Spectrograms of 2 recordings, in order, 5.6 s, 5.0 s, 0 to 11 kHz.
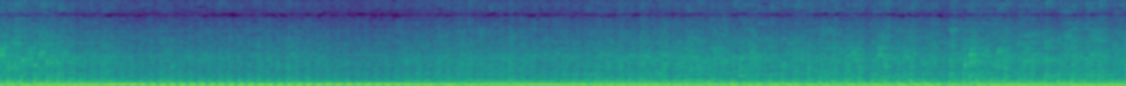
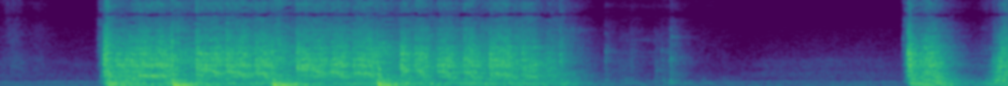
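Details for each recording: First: Normal running on a 2005 Harley-Davidson Softail Deluxe after fixing slow cranking and hard starting by wire-brushing the battery cable contacts, choke out: steady, lumpy V-twin beat with throttle blips and no misses. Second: 2005 Harley-Davidson Softail Heritage Deluxe: the starter grinds over sluggishly, about three beats a second for two seconds, without catching. Corroded positive and negative battery cables starve the starter even with a battery fitted last year. Wire-brushing both cables restored normal cranking and starting.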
